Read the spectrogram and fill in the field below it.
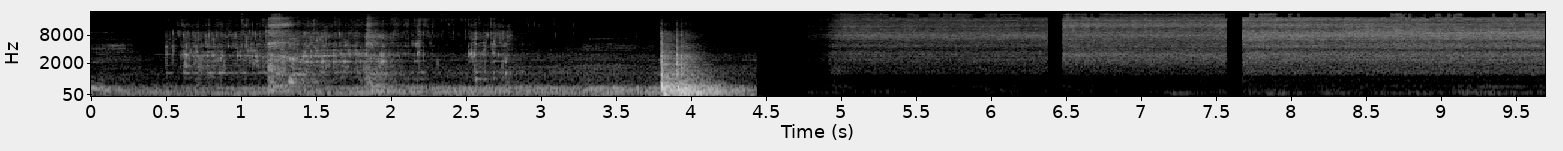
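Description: Water splashes and pours noisily into a cooking pot for a few seconds, then a steady, loud hiss of steam, like a pressure cooker whistle, takes over with brief breaks.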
